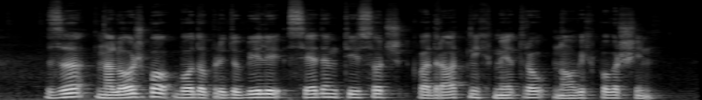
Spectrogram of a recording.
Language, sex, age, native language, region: Slovenian, male, 30-49, Slovenian, Zasavska region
